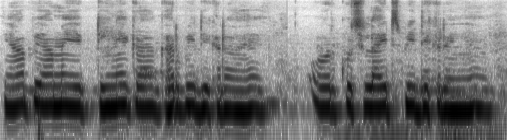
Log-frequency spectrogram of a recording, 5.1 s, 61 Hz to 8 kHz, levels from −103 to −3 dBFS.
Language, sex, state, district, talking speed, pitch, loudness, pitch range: Hindi, male, Arunachal Pradesh, Lower Dibang Valley, 210 wpm, 185 Hz, -11 LUFS, 180-195 Hz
